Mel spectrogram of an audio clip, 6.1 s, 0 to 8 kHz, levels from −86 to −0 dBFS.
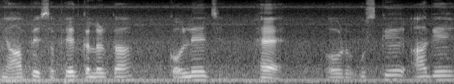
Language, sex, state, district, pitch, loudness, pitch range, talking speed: Hindi, male, Rajasthan, Bikaner, 145 Hz, -20 LUFS, 135-150 Hz, 110 wpm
